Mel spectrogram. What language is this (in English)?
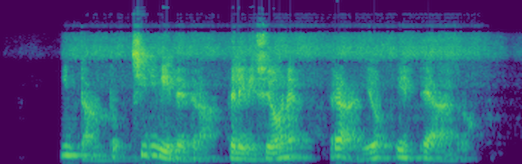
Italian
